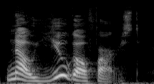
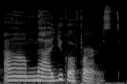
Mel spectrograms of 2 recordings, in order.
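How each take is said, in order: First: Slow, louder mock of his dodge; sarcastic slow parrot; mocking repeat. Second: Said in the usual way. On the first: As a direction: drag it out to mock him. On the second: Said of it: "He gonna say".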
